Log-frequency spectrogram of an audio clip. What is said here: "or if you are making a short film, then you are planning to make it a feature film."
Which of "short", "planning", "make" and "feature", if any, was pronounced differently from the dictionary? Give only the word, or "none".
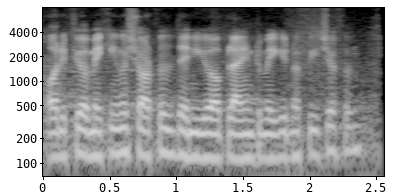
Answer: none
